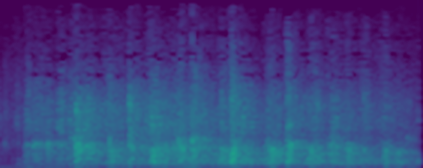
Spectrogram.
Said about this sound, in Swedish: Det är värt en applåd i sig.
